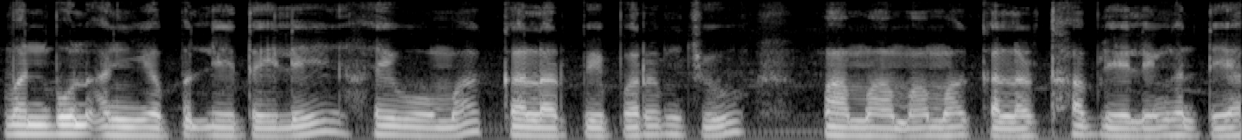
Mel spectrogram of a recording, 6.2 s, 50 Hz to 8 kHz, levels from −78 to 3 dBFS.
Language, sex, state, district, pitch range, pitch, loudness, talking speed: Wancho, male, Arunachal Pradesh, Longding, 120-135 Hz, 125 Hz, -17 LUFS, 185 wpm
